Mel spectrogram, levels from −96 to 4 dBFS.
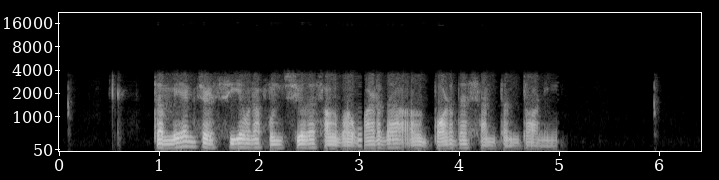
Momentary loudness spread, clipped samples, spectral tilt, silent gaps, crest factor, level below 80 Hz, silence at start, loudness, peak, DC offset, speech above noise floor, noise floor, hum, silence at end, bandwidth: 17 LU; under 0.1%; -11 dB/octave; none; 20 dB; -64 dBFS; 0.95 s; -23 LUFS; -4 dBFS; under 0.1%; 64 dB; -87 dBFS; none; 1.45 s; 3.9 kHz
